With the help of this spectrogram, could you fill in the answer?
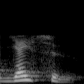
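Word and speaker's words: Yesu (Ἰησοῦ): It doesn't say Jesus. It says something like Yesu, Yesu. And those little squiggles that you put, that's to help with the pronounce it properly.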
